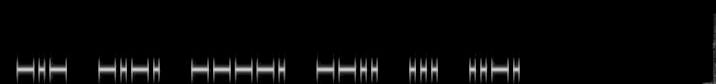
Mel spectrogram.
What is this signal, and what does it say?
Morse code, heard as a keyed tone, about 22 wpm, spaced as for 16 wpm, 700 Hz. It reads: KC9ZSF
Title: USA Call Signs - 6 Characters - 2x Character Spacing - 22wpm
